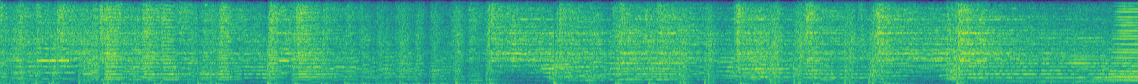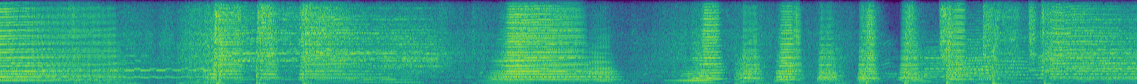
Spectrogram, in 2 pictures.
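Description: Andean brass band of trumpets and sousaphone, with bass drum and clashed cymbals, playing a dance tune. About halfway through, the steady beat gives way to long held brass chords broken by single drum strokes.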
